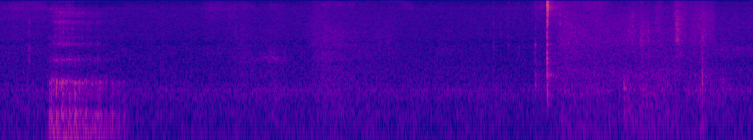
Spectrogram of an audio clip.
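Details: A hugged Siberian Husky lets out one short, low, throaty growl near the start, then the scene falls quiet apart from light rustles and a sharp tap.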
